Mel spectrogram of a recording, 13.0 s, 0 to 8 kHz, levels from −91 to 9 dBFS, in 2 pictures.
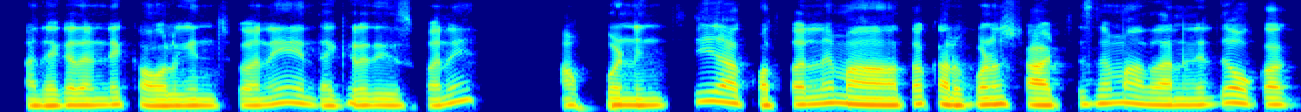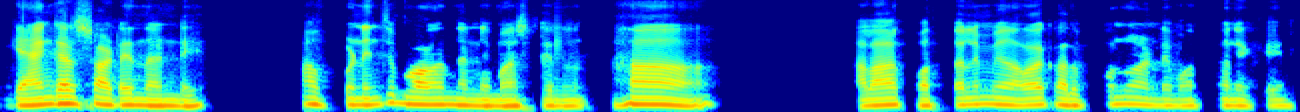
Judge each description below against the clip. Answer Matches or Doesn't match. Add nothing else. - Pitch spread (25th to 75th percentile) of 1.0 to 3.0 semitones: Matches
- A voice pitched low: Matches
